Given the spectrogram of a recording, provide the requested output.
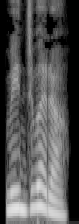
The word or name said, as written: ವಿಜ್ವರ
